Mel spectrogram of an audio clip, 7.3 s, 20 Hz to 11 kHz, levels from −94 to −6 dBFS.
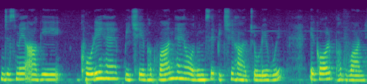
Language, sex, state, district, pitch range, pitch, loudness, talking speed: Hindi, female, Uttar Pradesh, Lalitpur, 195-220 Hz, 205 Hz, -16 LUFS, 140 wpm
